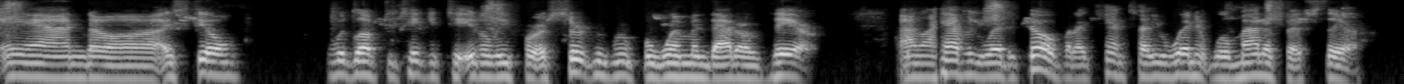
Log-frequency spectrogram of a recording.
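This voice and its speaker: A woman's very deep, low voice at a fairly quick pace, fairly even in intonation, with a dry, close sound and no echo. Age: 70s. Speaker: transformational coach and relationship counselor. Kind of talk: casual interview chat.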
